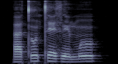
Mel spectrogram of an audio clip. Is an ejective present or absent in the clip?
absent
